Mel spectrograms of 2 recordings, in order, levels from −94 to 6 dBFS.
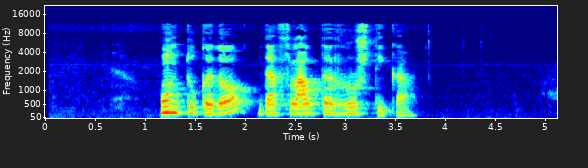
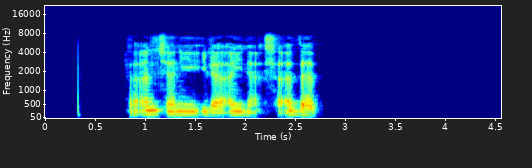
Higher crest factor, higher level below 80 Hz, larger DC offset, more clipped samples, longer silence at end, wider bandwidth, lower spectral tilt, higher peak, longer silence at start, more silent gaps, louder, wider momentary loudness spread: about the same, 22 dB vs 22 dB; about the same, -68 dBFS vs -70 dBFS; neither; neither; second, 1.45 s vs 1.85 s; first, 11.5 kHz vs 8 kHz; about the same, -5.5 dB/octave vs -5 dB/octave; first, -2 dBFS vs -8 dBFS; first, 1.15 s vs 0.85 s; neither; first, -21 LUFS vs -26 LUFS; first, 16 LU vs 6 LU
